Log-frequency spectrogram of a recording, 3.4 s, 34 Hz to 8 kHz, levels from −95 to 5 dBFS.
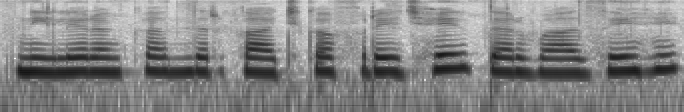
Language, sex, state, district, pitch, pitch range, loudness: Hindi, female, Madhya Pradesh, Bhopal, 240 Hz, 235-250 Hz, -15 LUFS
